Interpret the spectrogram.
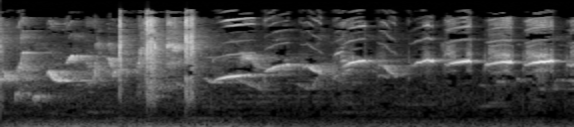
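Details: White-rumped shama fighting song with clicks and tail-flicking to excite other birds: a cluster of loud clicks early, then a series of bright rising whistled notes repeated rapidly toward the end.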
